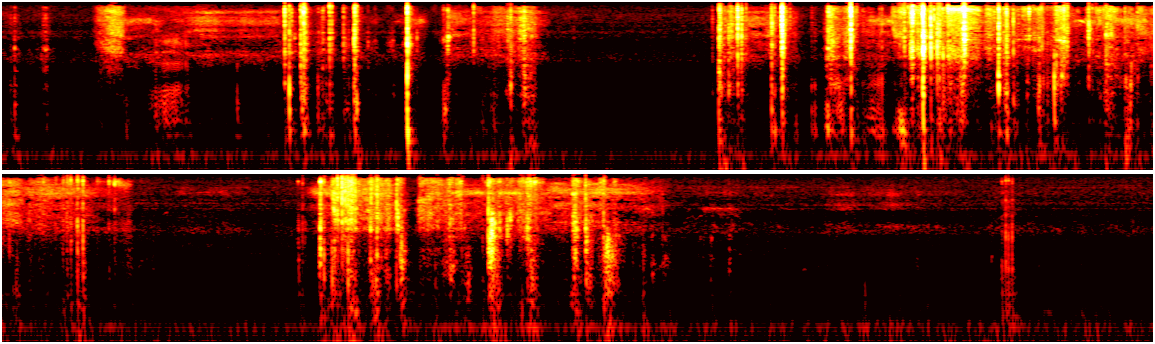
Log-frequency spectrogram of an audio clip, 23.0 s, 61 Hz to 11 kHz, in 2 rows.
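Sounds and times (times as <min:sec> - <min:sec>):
rustling: 0:14.6 - 0:18.1.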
